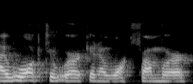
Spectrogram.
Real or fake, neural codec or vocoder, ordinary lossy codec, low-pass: real; none; AAC, 48 kbps; 7.2 kHz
